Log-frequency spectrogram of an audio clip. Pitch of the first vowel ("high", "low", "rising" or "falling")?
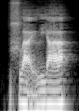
low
